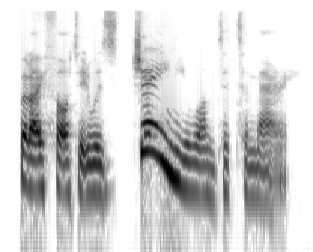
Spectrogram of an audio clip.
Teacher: thought is the first stress syllable in this utterance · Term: the head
